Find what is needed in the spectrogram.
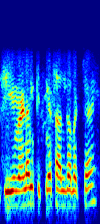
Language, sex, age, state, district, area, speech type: Hindi, male, 45-60, Madhya Pradesh, Bhopal, urban, conversation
